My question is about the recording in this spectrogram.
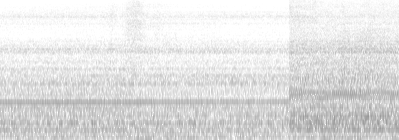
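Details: Chinese diesel heater with blue controller during cooldown after switch-off, temperature symbols dropping: even fan whir holding steady, then a slight step up in pitch; normal cooldown fan run before self shut-off.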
